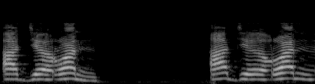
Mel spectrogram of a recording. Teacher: जीम के ऊपर हल्का कलकला होगा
